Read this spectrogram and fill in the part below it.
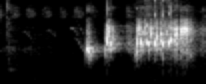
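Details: A single call from a white quail, close up, opens with two brisk notes and ends in a scratchy, buzzing trill of about a third of a second. Nearly silent before and after.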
